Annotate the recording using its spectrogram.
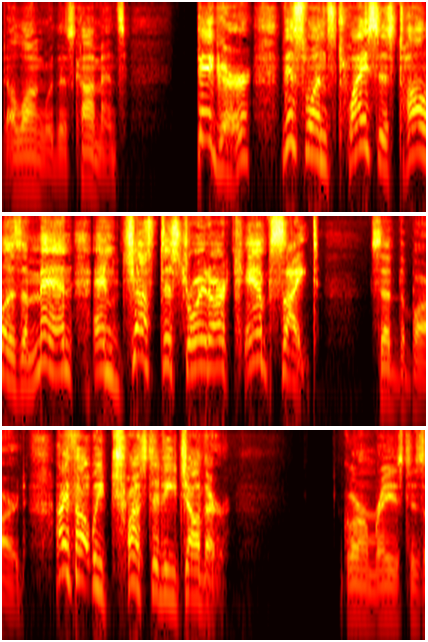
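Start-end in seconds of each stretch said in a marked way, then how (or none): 1.6-6.2 high, loud incredulous protest; indignant outburst. A narrator's reading. Bard protesting to dwarf about the troll, indignant near-shout. 7.5-9.0 high, loud hurt protest; indignant reproach. A narrator's reading. Bard confronting dwarf over secrets, indignant reproach.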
